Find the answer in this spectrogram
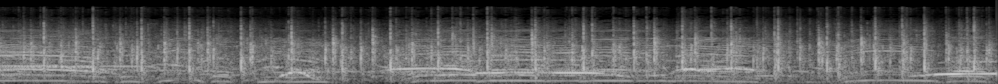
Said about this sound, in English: Say it one more time, she'll clap a little louder.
